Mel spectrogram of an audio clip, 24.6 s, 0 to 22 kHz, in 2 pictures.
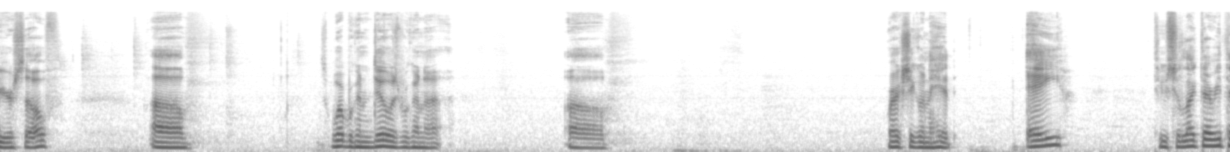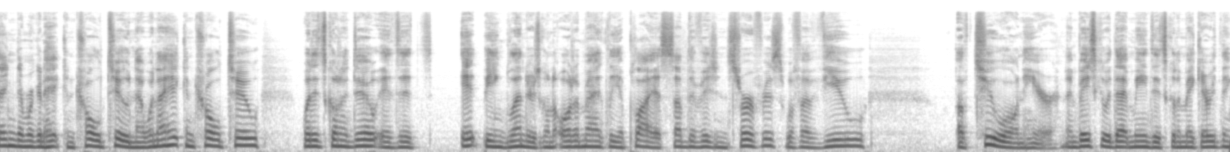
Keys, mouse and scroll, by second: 3.9-9.8 drag, 9.8 a, 10.2 a.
